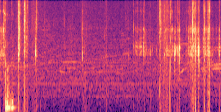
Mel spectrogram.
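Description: Brass valve and fittings on a steel pressure-pot lid being handled: sharp metal clicks and rattles in the first second, then a single click, then another cluster of clicks near the end, with a quiet gap between.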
